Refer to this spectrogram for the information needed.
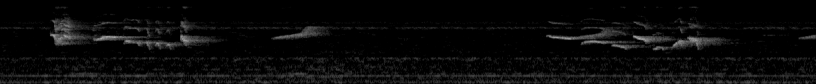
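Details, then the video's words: Oriental magpie-robin, calm type, singing persistently with a rich fill: a cluster of quick sharp chirps, a lone rising whistle, a quiet gap, then another rapid run of downslurred whistles and chirps over a faint hum. "kacer ngotot ngobra isian mewah kacer Type dingin"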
